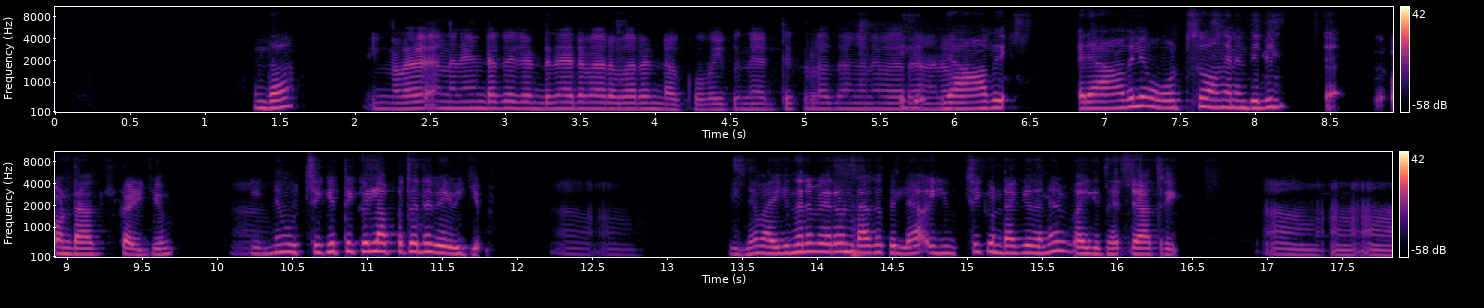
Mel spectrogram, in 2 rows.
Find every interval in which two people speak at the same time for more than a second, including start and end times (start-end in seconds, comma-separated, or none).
none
